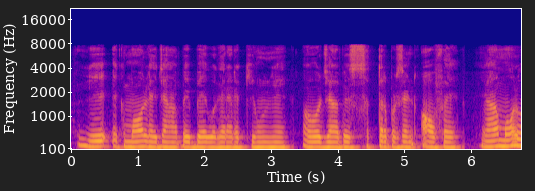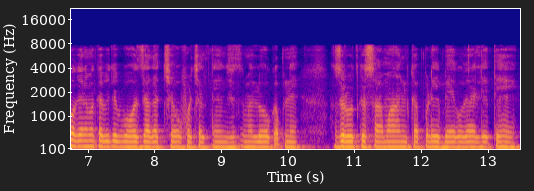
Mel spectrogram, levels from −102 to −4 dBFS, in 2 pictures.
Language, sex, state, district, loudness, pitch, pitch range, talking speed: Hindi, male, Uttar Pradesh, Jyotiba Phule Nagar, -27 LUFS, 145 Hz, 145-150 Hz, 180 wpm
